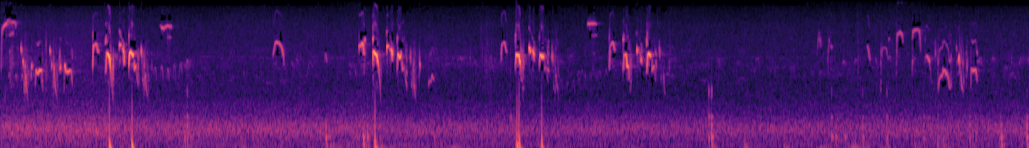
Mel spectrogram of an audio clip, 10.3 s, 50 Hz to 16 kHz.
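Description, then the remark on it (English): Calls of a lone foraging chickadee giving three calls: several short bursts of high, thin chirps and buzzy notes spaced a second or two apart, over a steady low rumble, with fainter calls trailing off at the end. “This chickadee is foraging. I don't see any others nearby. It's giving 3 calls.”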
